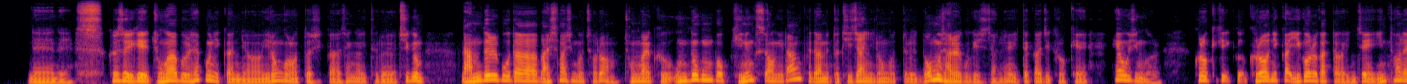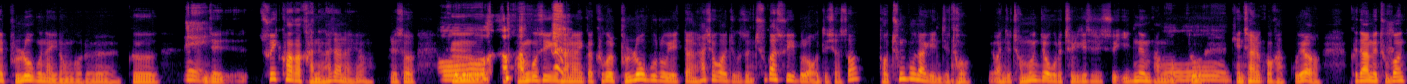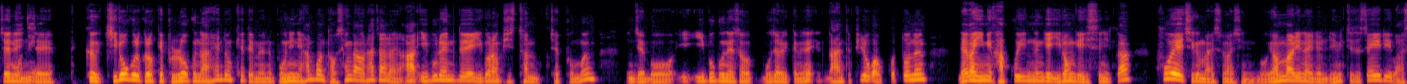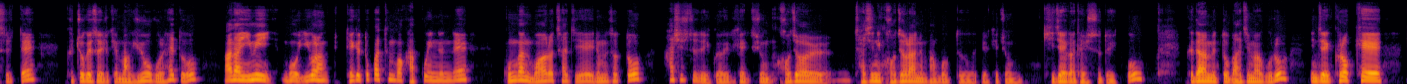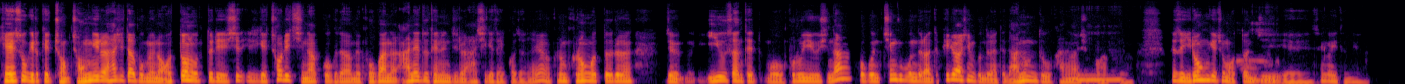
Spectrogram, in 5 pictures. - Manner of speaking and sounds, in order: teeth sucking; laugh; laughing while speaking: "더"; other background noise; in English: "리미티드"
- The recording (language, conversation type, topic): Korean, advice, 왜 저는 물건에 감정적으로 집착하게 될까요?
- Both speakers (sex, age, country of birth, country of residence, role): female, 40-44, South Korea, South Korea, user; male, 45-49, South Korea, South Korea, advisor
